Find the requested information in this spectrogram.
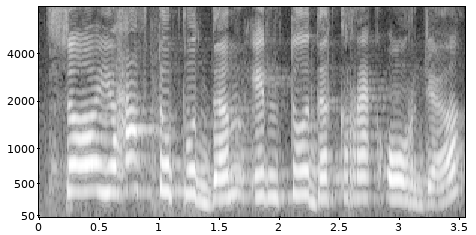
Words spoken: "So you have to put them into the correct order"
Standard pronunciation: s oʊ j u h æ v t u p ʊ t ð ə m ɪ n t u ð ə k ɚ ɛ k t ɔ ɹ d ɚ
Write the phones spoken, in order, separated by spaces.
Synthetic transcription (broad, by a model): s oʊ j u h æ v t u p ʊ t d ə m ɪ n t u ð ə k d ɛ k ɔ ɹ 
